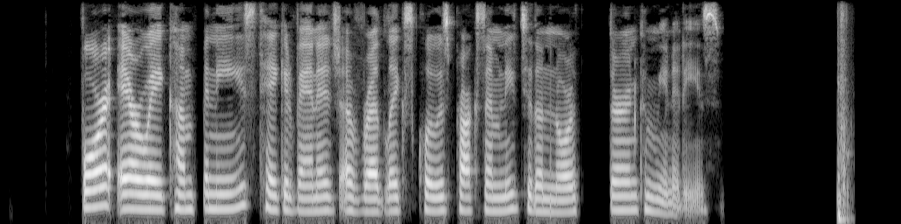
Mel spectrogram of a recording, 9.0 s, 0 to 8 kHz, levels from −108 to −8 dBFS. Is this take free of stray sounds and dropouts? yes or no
no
